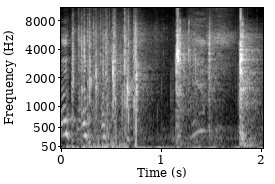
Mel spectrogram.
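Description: A tarot deck being shuffled by hand: a rapid patter of card clicks, with two louder card slaps a little past one second in and near the end.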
